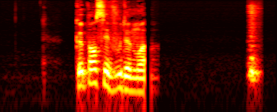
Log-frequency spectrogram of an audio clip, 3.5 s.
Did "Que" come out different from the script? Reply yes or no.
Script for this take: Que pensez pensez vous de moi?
no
